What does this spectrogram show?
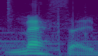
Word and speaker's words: Messe: That building there is Messe Berlin, or Messe Berlin, however you want to pronounce it.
